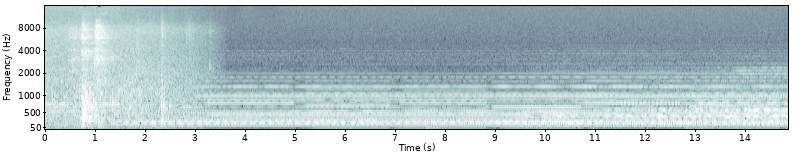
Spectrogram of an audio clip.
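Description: A few sharp knocks over a noisy hiss come first. About three and a half seconds in, a keyboard starts playing long held, organ-like chords with a horn-like tone, the low notes shifting every two seconds or so.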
